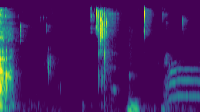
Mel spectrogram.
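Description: Close-miked mouth noises in a pause between spoken phrases: the tail of a word, a couple of soft lip smacks or tongue clicks, then a faint voiced sound as speech resumes.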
